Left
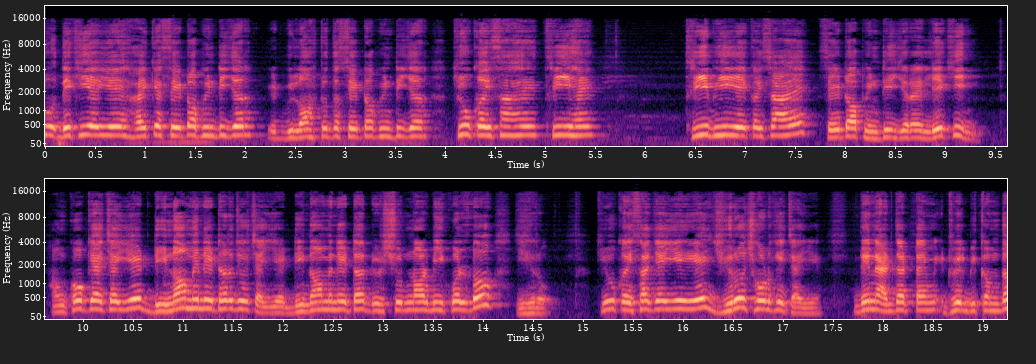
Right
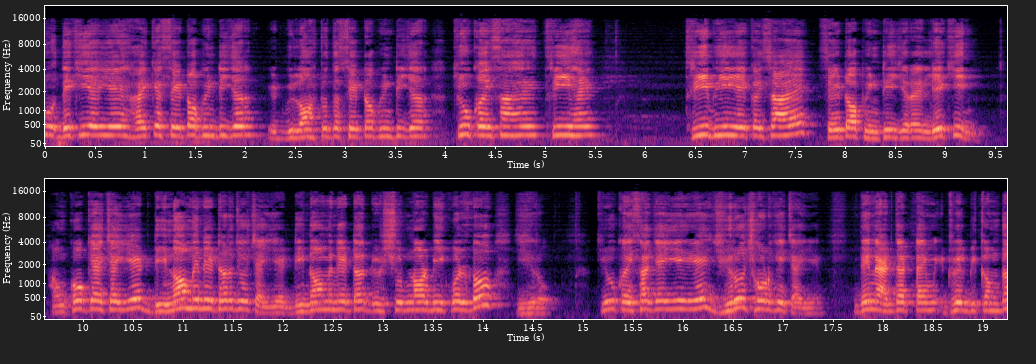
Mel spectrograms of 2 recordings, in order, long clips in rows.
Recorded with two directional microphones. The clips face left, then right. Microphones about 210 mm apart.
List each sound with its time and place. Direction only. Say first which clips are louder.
0.0 s speech: left 6 dB; 25° left (ahead or behind)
